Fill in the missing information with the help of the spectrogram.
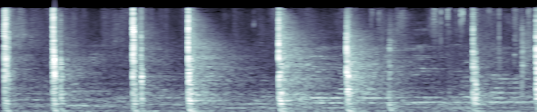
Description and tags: The sound of papers.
